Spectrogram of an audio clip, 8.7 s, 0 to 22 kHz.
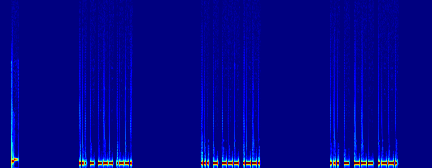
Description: Morse code, heard as a keyed tone, about 37 wpm, 700 Hz. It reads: STOP STOP STOP
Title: Speed-Racing Top 500 Words 30wpm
